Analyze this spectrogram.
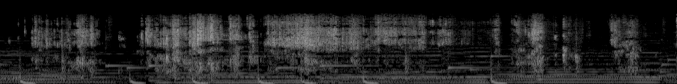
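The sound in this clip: A package wrapper is torn open with a sustained crackly, crinkling rustle that runs for several seconds, fairly loud and busy, with bursts of sharper crunches throughout and a soft steady tone lingering underneath.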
